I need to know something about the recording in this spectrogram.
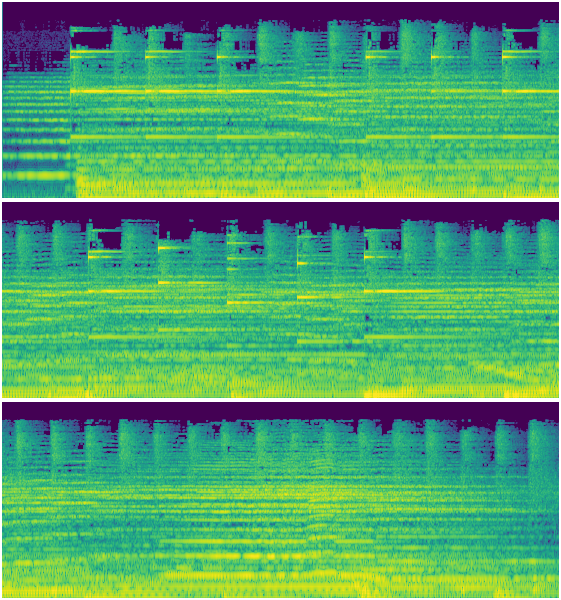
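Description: A recorded song's instrumental intro plays loud and full, with layered instruments, a steady bass line and crisp, regular percussion ticks keeping the rhythm; no one sings or speaks yet.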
